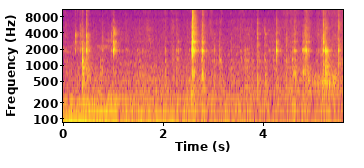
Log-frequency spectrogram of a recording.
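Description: Light metallic clicks and clinks, irregularly spaced, from Triumph Bonneville five-speed gearbox parts being handled and fitted by hand. The sharpest are a pair of clicks about two and a half seconds in.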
